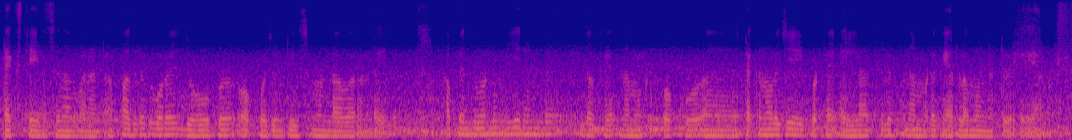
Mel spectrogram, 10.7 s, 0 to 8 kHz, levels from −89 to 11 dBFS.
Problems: constant background noise, low volume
